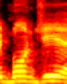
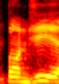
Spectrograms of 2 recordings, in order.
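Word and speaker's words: bom dia: it's the morning time you say bon gia it's just like uh bonjour yeah it's like spanish you know but it's bungie and then abrigado is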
